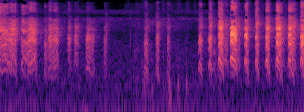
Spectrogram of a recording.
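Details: Rufous treepie calling: harsh, rasping notes, first a few loud ones, then a quieter stretch, then a fast series of strong scratchy pulses about five a second.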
